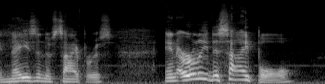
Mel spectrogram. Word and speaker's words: Mnason: And some of the disciples from Caesarea went with us, bringing us to the house of Mnason, or I think probably just supposed to be pronounced with an N. Is that what you think? – Probably. – I think it's just Mnason of Cyprus.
